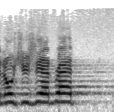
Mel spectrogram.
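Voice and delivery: high, loud mimicry of panicked wife; imitated frantic yell. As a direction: shout it back as the terrified wife. Voicing the screaming wife's reply.

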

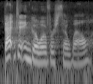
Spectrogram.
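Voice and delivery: usual speaking voice

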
